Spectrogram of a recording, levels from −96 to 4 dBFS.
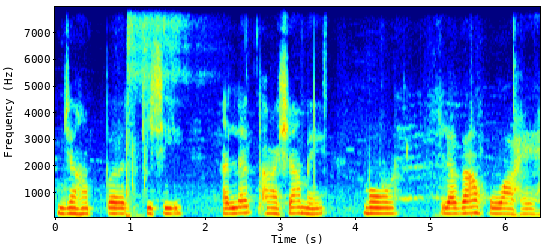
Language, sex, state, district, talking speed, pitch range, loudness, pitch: Hindi, female, Chandigarh, Chandigarh, 95 wpm, 205-220 Hz, -17 LUFS, 210 Hz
